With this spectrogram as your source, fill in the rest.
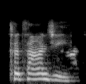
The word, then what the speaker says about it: Ketanji: How do you pronounce her name? Ketanji.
